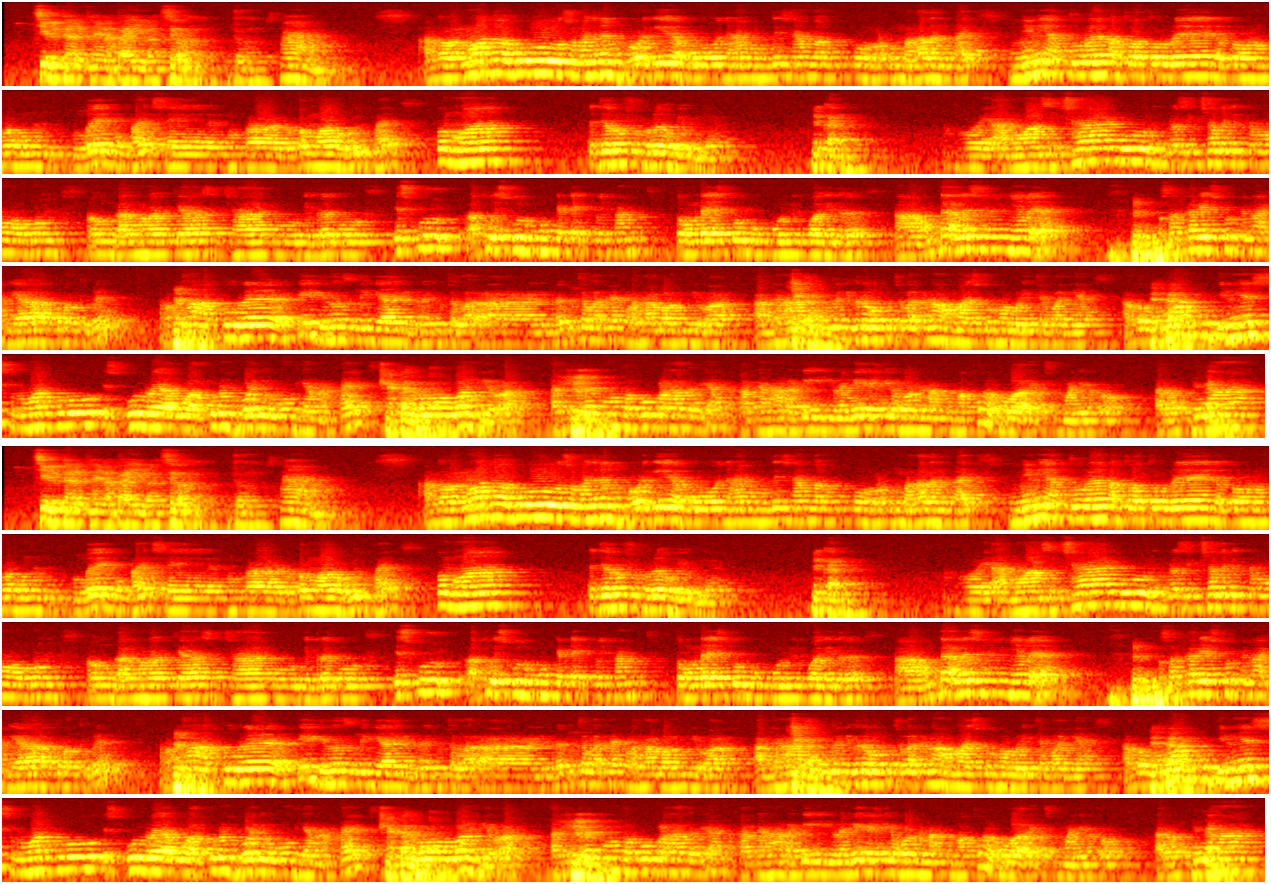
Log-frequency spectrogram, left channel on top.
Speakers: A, on the right (about 75°); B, on the right (about 25°).
A: ᱪᱮᱫ ᱞᱮᱠᱟ ᱞᱮᱠᱷᱟᱡ ᱱᱟᱯᱟᱭ ᱦᱩᱭᱩᱜᱼᱟ ᱥᱮ ᱵᱟᱝ ᱛᱚ
B: ᱦᱮᱸ ᱦᱮᱸ ᱟᱫᱚ ᱱᱚᱣᱟ ᱫᱚ ᱟᱵᱚ ᱥᱚᱢᱟᱡ ᱨᱮᱱ ᱦᱚᱲᱜᱮ ᱟᱵᱚ ᱡᱟᱦᱟᱸᱭ ᱵᱩᱱ ᱦᱩᱫᱤᱥ ᱧᱟᱢ ᱫᱟ ᱩᱱᱠᱩ ᱠᱚ ᱦᱚᱲ ᱵᱚᱱ ᱞᱟᱦᱟ ᱞᱮᱱᱠᱷᱟᱡ ᱢᱤᱢᱤ ᱟᱛᱩᱨ ᱨᱮᱱ ᱟᱹᱛᱩ ᱟᱛᱩᱨ ᱨᱮ ᱡᱚᱛᱚ ᱦᱚᱲ ᱱᱚᱝᱠᱟ ᱵᱩᱱ ᱞᱟᱹᱭ ᱟᱠᱚ ᱠᱷᱟᱡ ᱥᱮ ᱱᱚᱝᱠᱟ ᱜᱟᱯᱟᱞᱢᱟᱨᱟᱣ ᱦᱩᱭᱩᱜ ᱠᱷᱟᱡ ᱛᱚ ᱱᱚᱣᱟ ᱡᱟᱹᱨᱩᱲ ᱥᱩᱫᱷᱨᱟᱹᱣ ᱦᱩᱭᱩᱜ ᱜᱮᱭᱟ
A: ᱮᱠᱟᱞ
B: ᱦᱳᱭ ᱟᱨ ᱱᱚᱣᱟ ᱥᱤᱠᱪᱷᱟ ᱠᱚ ᱥᱤᱠᱪᱷᱟ ᱞᱟᱹᱜᱤᱫ ᱛᱮᱦᱚᱸ ᱟᱵᱚ ᱵᱚᱱ ᱟᱢ ᱜᱟᱞᱢᱟᱨ ᱪᱟ ᱥᱤᱠᱪᱷᱟ ᱠᱩ ᱜᱤᱫᱽᱨᱟᱹ ᱠᱩ ᱤᱥᱠᱩᱞ ᱟ ᱛᱩ ᱤᱥᱠᱩᱞ ᱦᱚᱸᱵᱩᱱ ᱠᱮᱴᱮᱡ ᱞᱮᱠᱷᱟᱱ᱾ ᱛᱚ ᱚᱸᱰᱮ ᱤᱥᱠᱩᱞ ᱠᱩ ᱠᱩᱞ ᱠᱮᱠᱚᱣᱟ ᱜᱤᱫᱽᱨᱟᱹ ᱟᱸ ᱚᱱᱛᱮ ᱟᱞᱮ ᱥᱮᱱ ᱤᱧ ᱧᱮᱞᱮᱜᱼᱟ
A: ᱦᱩᱸ
B: ᱥᱟᱨᱠᱟᱨᱤ ᱤᱥᱠᱩᱞ ᱢᱮᱱᱟᱜ ᱜᱮᱭᱟ ᱟᱛᱳ ᱟᱛᱳ ᱨᱮ, ᱟᱨ
A: ᱦᱩᱸ
B: ᱚᱱᱟ ᱟᱛᱳ ᱨᱮ ᱟᱹᱰᱤ ᱰᱷᱤᱞᱟᱹᱥᱤᱞᱤ ᱜᱮᱭᱟ ᱜᱤᱫᱽᱨᱟᱹ ᱠᱚ ᱪᱟᱞᱟᱜᱼᱟ ᱜᱤᱫᱽᱨᱟᱹ ᱠᱚ ᱪᱟᱞᱟᱜ ᱠᱷᱟᱡ ᱯᱟᱲᱦᱟᱣ ᱵᱟᱝ ᱦᱩᱭᱩᱜᱼᱟ᱾ ᱟᱨ ᱡᱟᱦᱟᱸ
A: ᱮᱠᱟᱞ
B: ᱤᱥᱠᱩᱞ ᱨᱮ ᱜᱤᱫᱽᱨᱟᱹ ᱵᱟᱠᱚ ᱪᱟᱞᱟᱜ ᱠᱟᱱᱟ ᱚᱱᱟ ᱤᱥᱠᱩᱞ ᱢᱟ ᱵᱟᱹᱲᱤᱡ ᱪᱟᱵᱟ ᱜᱮᱭᱟ ᱟᱫᱚ
A: ᱮᱠᱟᱞ
B: ᱱᱚᱣᱟ ᱠᱚ ᱡᱤᱱᱤᱥ ᱱᱚᱣᱟ ᱠᱚ ᱤᱥᱠᱩᱞ ᱨᱮ ᱟᱵᱚ ᱟᱛ ᱟᱛᱳ ᱨᱮᱱ ᱦᱚᱲ ᱜᱮ ᱵᱟᱵᱚᱱ ᱫᱷᱮᱟᱱᱟ ᱠᱷᱟᱱᱡ
A: ᱮᱠᱟᱞ
B: ᱛᱚ
A: ᱮᱠᱟᱞ
B: ᱵᱟᱝ ᱦᱩᱭᱩᱜᱼᱟ ᱟᱨ ᱜᱤᱫᱽᱨᱟᱹ
A: ᱦᱩᱸ ᱦᱩᱸ
B: ᱠᱚᱦᱚᱸ ᱵᱟᱠ ᱠᱚ ᱯᱟᱲᱦᱟᱣ ᱫᱟᱲᱮᱭᱟᱜᱼᱟ ᱟᱨ ᱡᱟᱦᱟᱸ ᱟᱹᱰᱤ ᱨᱮᱸᱜᱮᱡ ᱨᱮᱸᱜᱮᱡ ᱦᱚᱲ ᱢᱮᱱᱟᱜ ᱚᱱᱟ ᱛᱚ ᱟᱵᱚᱣᱟᱜ ᱥᱚᱢᱟᱡᱽ ᱨᱮᱫᱚ ᱟᱨ ᱩᱱᱠᱩ
A: ᱮᱠᱟᱞ
B: ᱦᱟᱸ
